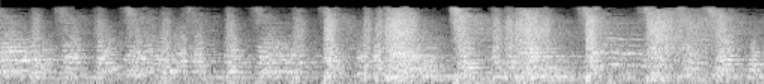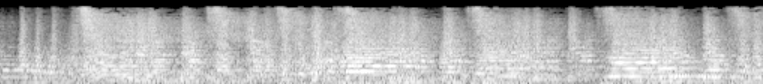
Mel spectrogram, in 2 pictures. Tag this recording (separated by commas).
Music, Brass instrument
